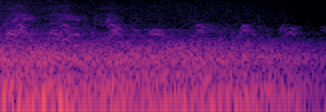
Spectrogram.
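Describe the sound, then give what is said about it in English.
Small songbirds chirp in a tree, a quick run of short, repeated high chirps at a moderate distance over a steady wash of low background noise. “I think there's some house sparrows up there as well.”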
